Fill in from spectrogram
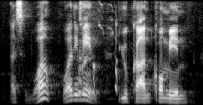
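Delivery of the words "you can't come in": put-on foreign accent, sounding a little Austrian. Retelling what the official checking the passport said, in an accent sounding a little Austrian. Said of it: "I know I sound a little Austrian now".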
